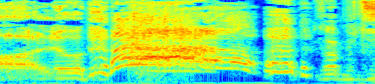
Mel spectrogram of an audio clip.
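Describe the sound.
A person screaming: a loud, drawn-out voiced cry that swells and then breaks off, with other vocal sounds right before and after it.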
